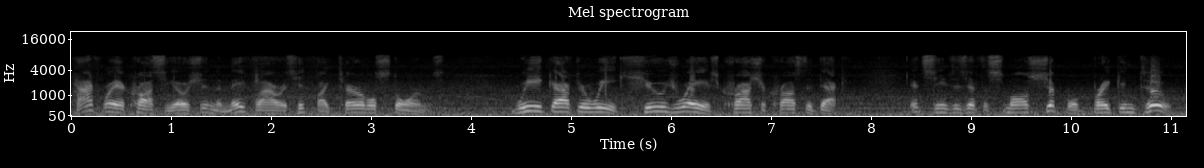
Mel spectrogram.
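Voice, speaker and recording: A man reading a children's history book aloud outdoors, with deliberate, dramatic phrasing and casual asides. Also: on the high side, lively intonation, warm tone. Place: outdoors at a turkey farm. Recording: muffled outdoor recording, faint vehicle noise.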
